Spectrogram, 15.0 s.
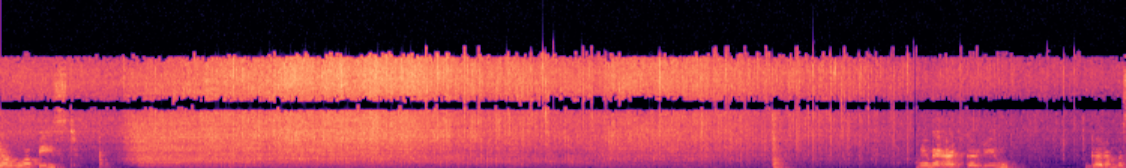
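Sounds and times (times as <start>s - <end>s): paste sizzling in a pan: 0.0s - 15.0s.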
